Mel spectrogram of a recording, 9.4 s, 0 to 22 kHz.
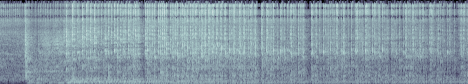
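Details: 1962 Fordson Super Dexta diesel tractor after 25 years sitting: it cranks, catches and runs raggedly with uneven, surging beats and dips because air is still in the fuel lines and needs more bleeding.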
